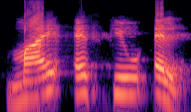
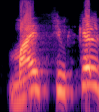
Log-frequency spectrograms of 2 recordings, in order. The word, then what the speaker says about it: MySQL: What is the official pronunciation of मायक्यूएल। मायस्कूल का आधिकारिक उच्चारण क्या है? माय एसक्यूएल this is the right answer माय एसक्यूएल माय सीक्यूएल भी आपको कहीं-कहीं मिलेगा लेकिन जब ऑप्शन है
